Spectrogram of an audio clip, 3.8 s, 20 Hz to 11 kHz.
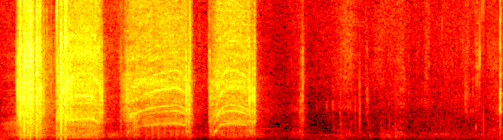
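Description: A power tool with a 10mm socket backs out a screw on a 1998–2010 Volkswagen Beetle speed sensor, three loud bursts of whirring close up, then quiet clicks and handling noises.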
